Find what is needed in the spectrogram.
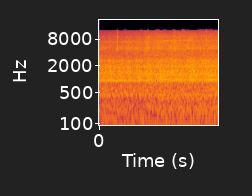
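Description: Box truck driving along the road, a steady engine and tyre noise that grows slowly louder as it approaches.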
